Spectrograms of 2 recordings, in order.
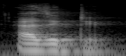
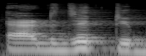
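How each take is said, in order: First: No d sound is heard before the j. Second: A clear d sound is heard before the j.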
